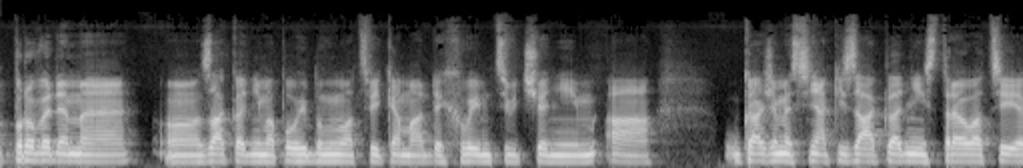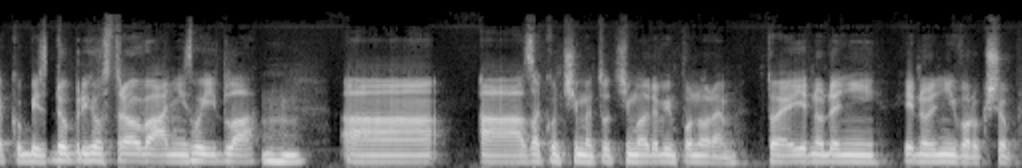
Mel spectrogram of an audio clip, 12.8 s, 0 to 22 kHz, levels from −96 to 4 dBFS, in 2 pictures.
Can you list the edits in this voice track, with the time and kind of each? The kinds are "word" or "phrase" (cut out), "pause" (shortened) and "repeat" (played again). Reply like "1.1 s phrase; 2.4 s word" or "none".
6.7 s word; 7.6 s word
